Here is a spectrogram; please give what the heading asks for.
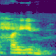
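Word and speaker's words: חיים: called sorry it's a Haim okay the CH whenever you see CH in Hebrew the C is silent in Hebrew from the root word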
